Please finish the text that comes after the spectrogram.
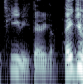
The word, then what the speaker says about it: Mattive: How do you pronounce your last name? Mativi.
